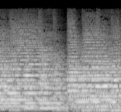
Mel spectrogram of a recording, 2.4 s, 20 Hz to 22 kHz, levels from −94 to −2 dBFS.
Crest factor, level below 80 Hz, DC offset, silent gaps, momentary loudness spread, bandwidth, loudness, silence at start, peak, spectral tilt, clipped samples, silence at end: 12 dB; -46 dBFS; under 0.1%; none; 4 LU; 16 kHz; -14 LUFS; 0 s; -2 dBFS; -4.5 dB/octave; under 0.1%; 0 s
